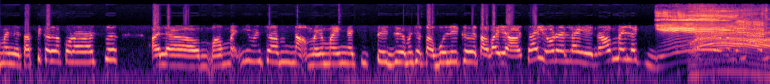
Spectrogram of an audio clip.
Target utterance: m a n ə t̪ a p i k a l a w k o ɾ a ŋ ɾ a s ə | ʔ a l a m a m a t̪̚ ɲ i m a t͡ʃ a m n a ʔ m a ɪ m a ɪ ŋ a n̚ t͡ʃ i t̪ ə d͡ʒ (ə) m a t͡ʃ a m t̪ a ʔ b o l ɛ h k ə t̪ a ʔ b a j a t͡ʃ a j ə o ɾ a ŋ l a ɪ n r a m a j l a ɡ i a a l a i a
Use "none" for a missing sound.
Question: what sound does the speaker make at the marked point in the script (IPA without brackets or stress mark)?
ə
